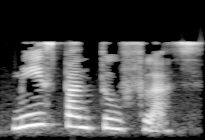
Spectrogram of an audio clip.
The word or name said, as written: mis pantuflas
